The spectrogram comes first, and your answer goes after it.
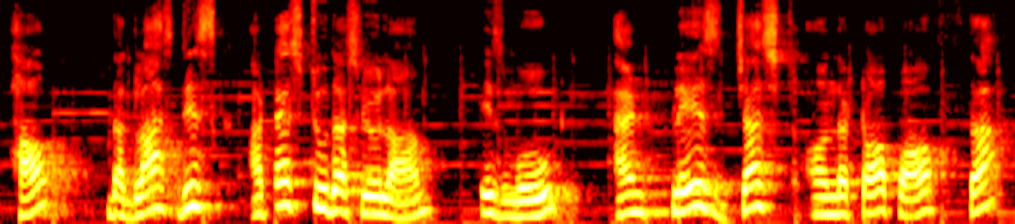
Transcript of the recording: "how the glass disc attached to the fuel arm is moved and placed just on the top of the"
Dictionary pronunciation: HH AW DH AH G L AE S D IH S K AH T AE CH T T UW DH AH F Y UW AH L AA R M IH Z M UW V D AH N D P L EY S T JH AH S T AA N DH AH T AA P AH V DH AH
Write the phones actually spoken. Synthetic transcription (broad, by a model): HH AW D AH G L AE S D IH S K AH T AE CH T T UW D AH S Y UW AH L AA R M IH Z M UW V D AH N D P L EY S JH AH S T AA N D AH T AA P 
